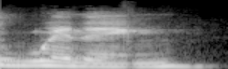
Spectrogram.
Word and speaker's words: Wiening: how do you say how do you say your last name it's winning winning okay you know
